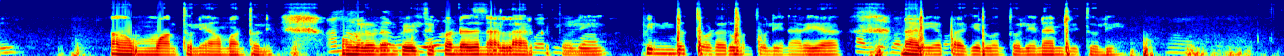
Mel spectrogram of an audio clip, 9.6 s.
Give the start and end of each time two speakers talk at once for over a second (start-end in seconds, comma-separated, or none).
2.6-4.4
